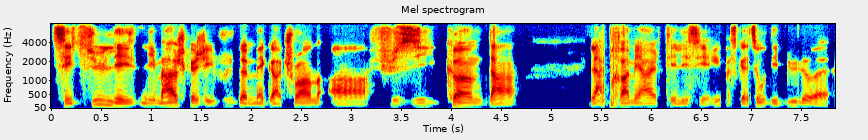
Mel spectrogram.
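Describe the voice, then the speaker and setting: A man's voice: low-pitched, unhurried, fairly bright tone, no echo, highs cut off. A man with a Quebec French accent chatting casually as a panelist, colloquial and dropping in English phrases. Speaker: talk show panelist. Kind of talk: casual group chat.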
